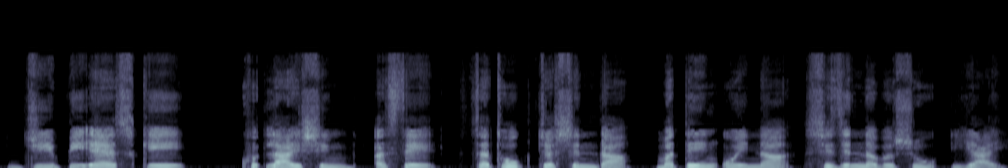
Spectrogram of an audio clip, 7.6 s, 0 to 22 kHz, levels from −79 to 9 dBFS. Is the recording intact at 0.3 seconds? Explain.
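No. At 0.3 seconds the speech carries the same damage it has through the whole clip, and it sounds like HE-AAC compression is the likely cause. The codec keeps only the lower spectrum and fakes the treble by copying lower bands upward under a coarse envelope, so the top end is not the original and its harmonics don't line up. The s sounds come out gritty and lispy, nothing reaches past about 14.9 kHz, and the damage is plainly audible, which fits a low bitrate around 24 kbps.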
